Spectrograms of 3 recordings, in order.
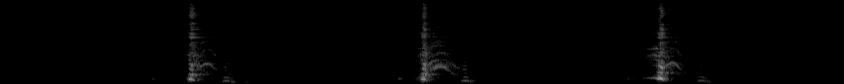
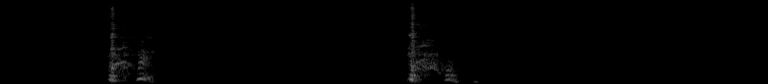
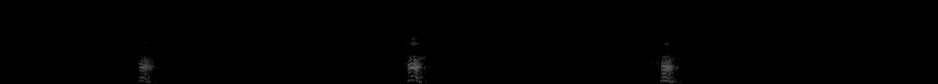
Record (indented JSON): {
  "three_cough_length": "8.4 s",
  "three_cough_amplitude": 2805,
  "three_cough_signal_mean_std_ratio": 0.2,
  "cough_length": "7.7 s",
  "cough_amplitude": 1393,
  "cough_signal_mean_std_ratio": 0.24,
  "exhalation_length": "9.4 s",
  "exhalation_amplitude": 527,
  "exhalation_signal_mean_std_ratio": 0.2,
  "survey_phase": "beta (2021-08-13 to 2022-03-07)",
  "age": "65+",
  "gender": "Male",
  "wearing_mask": "No",
  "symptom_fatigue": true,
  "smoker_status": "Ex-smoker",
  "respiratory_condition_asthma": false,
  "respiratory_condition_other": false,
  "recruitment_source": "REACT",
  "submission_delay": "1 day",
  "covid_test_result": "Negative",
  "covid_test_method": "RT-qPCR",
  "influenza_a_test_result": "Unknown/Void",
  "influenza_b_test_result": "Unknown/Void"
}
